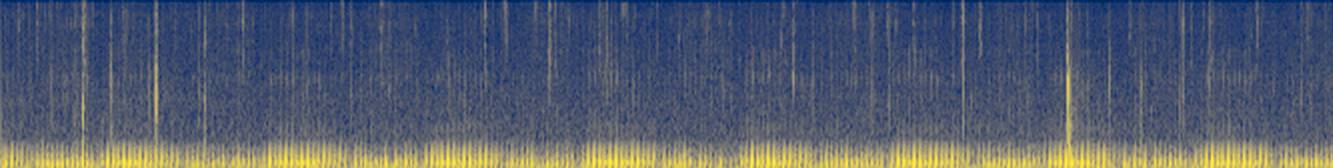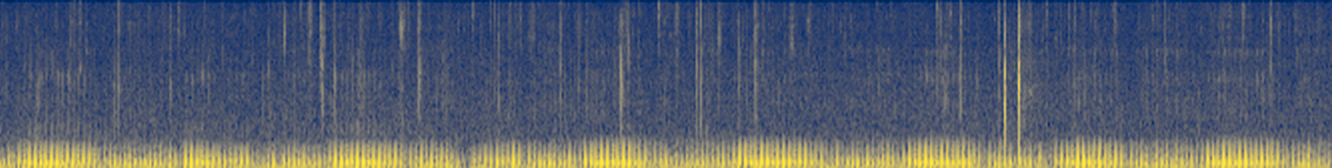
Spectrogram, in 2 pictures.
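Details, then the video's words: Cozy cat purring by a fireplace: a soft, low throbbing drone cycling roughly once a second on in-breaths and out-breaths, with irregular fire crackles and a few louder pops throughout. "Cozy Purring Cat ASMR / Kedi Mırlaması"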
